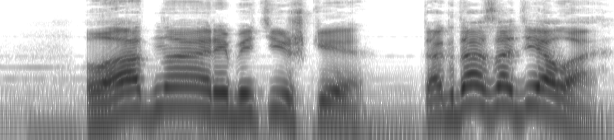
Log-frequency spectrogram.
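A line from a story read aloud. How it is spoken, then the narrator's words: Barking. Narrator (Russian): рявкнул Орвик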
